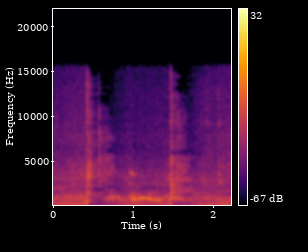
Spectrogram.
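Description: Badminton rackets striking the shuttlecock in a rally: two sharp hits about a second apart.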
